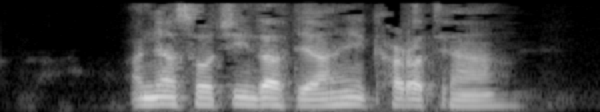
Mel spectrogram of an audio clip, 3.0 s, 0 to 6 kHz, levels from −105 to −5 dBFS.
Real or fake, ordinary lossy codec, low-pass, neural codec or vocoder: fake; MP3, 24 kbps; 5.4 kHz; codec, 16 kHz, 0.8 kbps, ZipCodec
